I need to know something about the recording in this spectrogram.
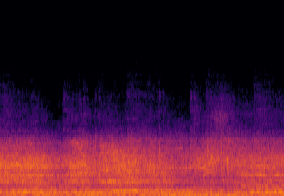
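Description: A group of voices singing together over a steady low drum beat, as live stage music heard from the audience in a large hall.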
